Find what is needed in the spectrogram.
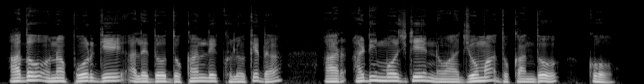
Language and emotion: Santali, neutral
